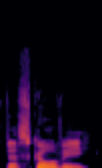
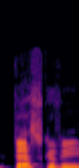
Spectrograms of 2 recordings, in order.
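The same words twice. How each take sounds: First: The stress falls on a later syllable. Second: The stress falls on the first syllable. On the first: The speaker calls it wrong. "I think it was Vescovi for a long, long time incorrectly" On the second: The speaker calls it right. "actually Vescovi is the uh, accent on the first syllable"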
